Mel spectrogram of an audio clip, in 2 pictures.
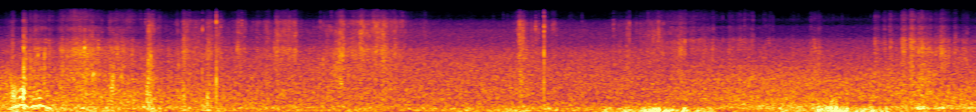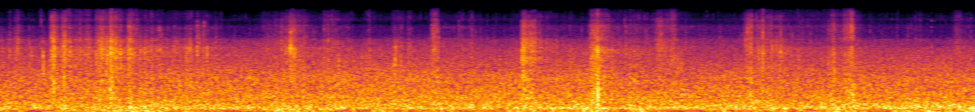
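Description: A dog's paws rustle through dry leaves.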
